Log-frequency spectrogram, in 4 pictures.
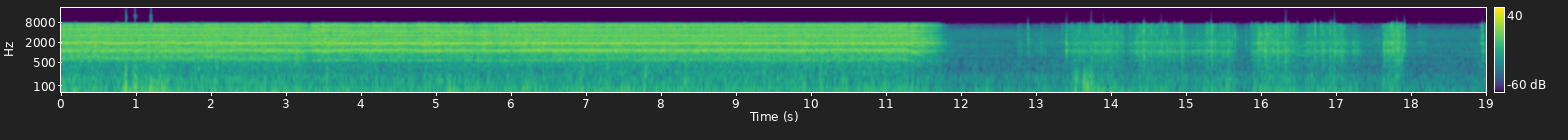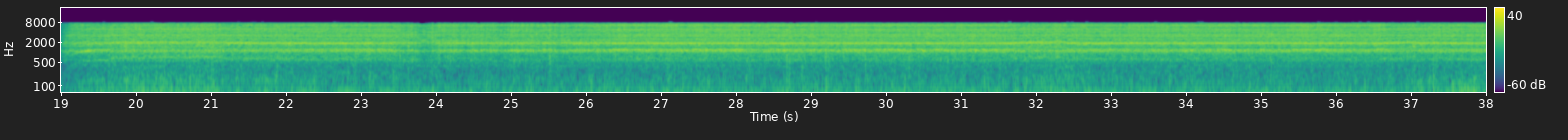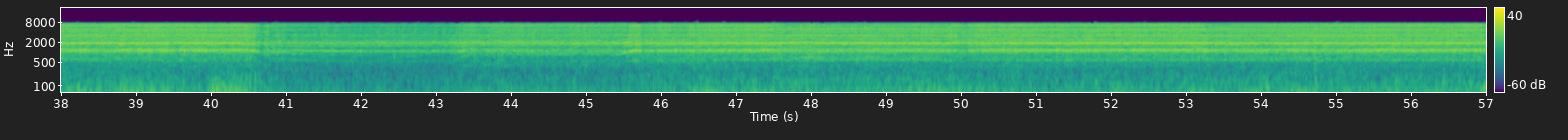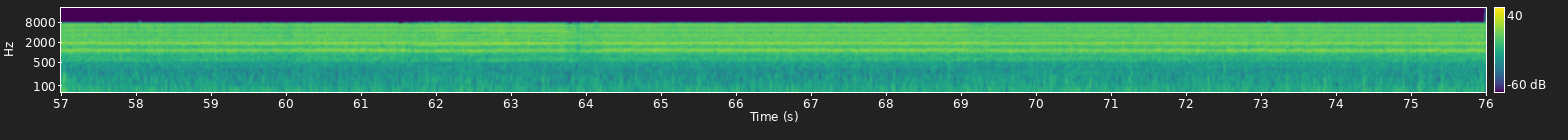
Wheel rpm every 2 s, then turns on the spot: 160, 160, 160, 160, 160, 110, 10, 30, 20, 60, 160, 160, 160, 160, 160, 160, 160, 160, 160, 160, 110, 80, 120, 160, 160, 160, 160, 160, 160, 160, 160, 160, 160, 160, 160, 160, 160, 160.
14-18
